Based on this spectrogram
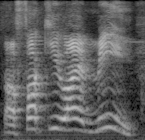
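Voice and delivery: high-pitched mock defiance; mimicked fired-up character. Player mimicking transformed Taka, mock defiance. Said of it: "and he's like".

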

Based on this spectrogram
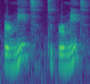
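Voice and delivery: to perMIT, the verb, stressed on the last syllable; second-syllable stress. Shown as a demonstration. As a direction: lean on MIT in permit. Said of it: "наголос на другий склад".

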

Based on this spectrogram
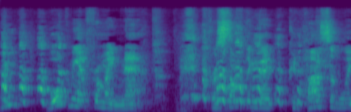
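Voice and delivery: loud, high incredulous complaint; exasperated outrage. Real, not acted. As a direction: protest in disbelief at being woken for nothing. Mock outrage over expired ingredient.

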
